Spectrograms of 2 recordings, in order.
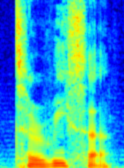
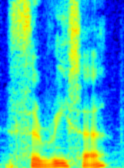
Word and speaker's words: Theresa: The word is Teresa. You said Theresa because of the TH, but the TH is pronounced as T, Teresa.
